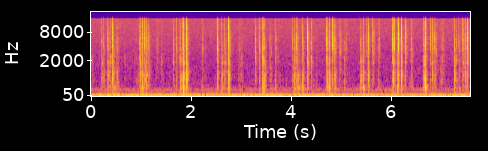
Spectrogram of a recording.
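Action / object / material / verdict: tap / wooden table top / wood / none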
